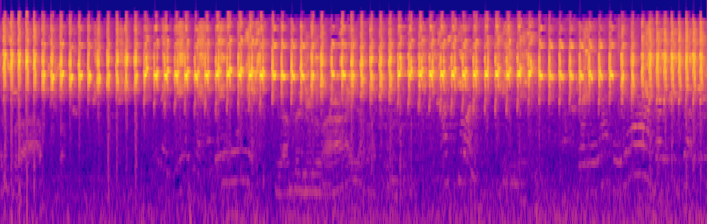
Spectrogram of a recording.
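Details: Lovebird giving an extended ngekek chatter for training contest birds: nearly nine seconds of unbroken, rapid, scratchy high notes at a steady pace, with faint lower chirps in the background.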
